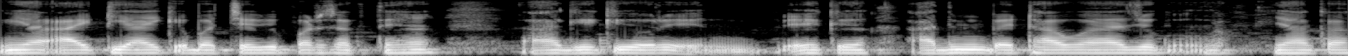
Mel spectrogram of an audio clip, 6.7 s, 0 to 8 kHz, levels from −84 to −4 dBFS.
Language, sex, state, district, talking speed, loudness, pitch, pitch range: Hindi, male, Bihar, West Champaran, 180 wpm, -15 LUFS, 115 Hz, 115-120 Hz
